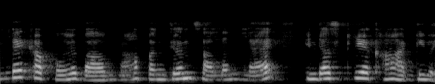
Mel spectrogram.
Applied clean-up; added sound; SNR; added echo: neural mask model DeepFilterNet 3.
